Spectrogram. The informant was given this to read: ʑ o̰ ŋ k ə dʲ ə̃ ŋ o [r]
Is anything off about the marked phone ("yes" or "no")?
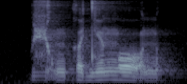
yes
